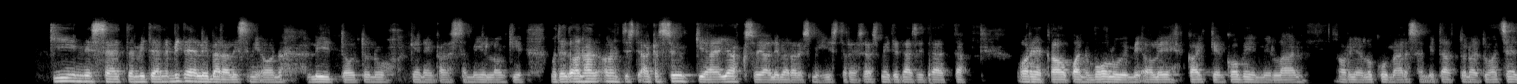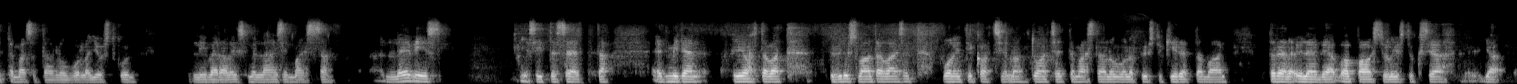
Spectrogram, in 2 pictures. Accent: native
